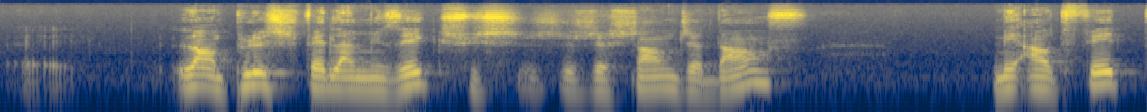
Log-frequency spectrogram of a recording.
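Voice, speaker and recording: A man speaks in a dark, mellow voice at a fairly slow pace. Long pauses come often. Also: medium pitch for a man, ordinary pitch variation, big swings in loudness. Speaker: musician and performer. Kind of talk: casual podcast chat. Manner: code-switches French and English.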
